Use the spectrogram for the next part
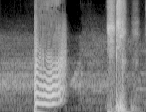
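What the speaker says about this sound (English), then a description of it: "You farted in the mic." A loud, buzzing fart lasts about half a second right up against a microphone, followed by bursts of voices and laughter.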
